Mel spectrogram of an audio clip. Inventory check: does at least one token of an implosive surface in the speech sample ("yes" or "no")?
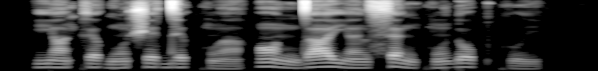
yes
